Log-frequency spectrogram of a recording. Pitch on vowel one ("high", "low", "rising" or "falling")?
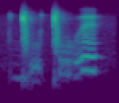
low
